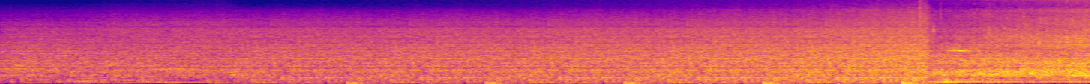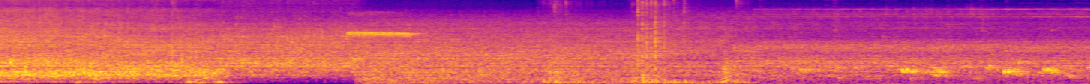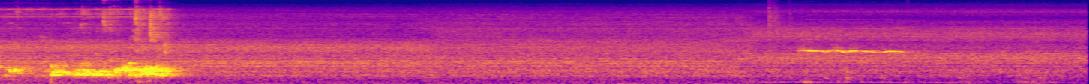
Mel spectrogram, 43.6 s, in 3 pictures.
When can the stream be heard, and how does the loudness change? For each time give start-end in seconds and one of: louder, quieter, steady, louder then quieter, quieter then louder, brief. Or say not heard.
0.0-43.5 louder then quieter.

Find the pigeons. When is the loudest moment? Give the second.
31 s.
